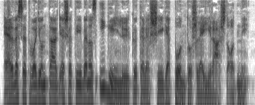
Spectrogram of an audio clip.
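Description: Man doing a calm, firm lawyer. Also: lowish voice, dry recording, natural voice. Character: calm, dry-witted male lawyer.

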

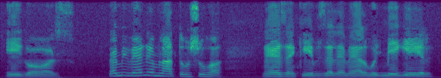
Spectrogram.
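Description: A man's voice: fairly high pitch, lively intonation, sharp tone. A man doing a rambling elderly neighbor. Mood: reminiscing. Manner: rambling, reminiscing. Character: talkative elderly male neighbor, hesitant.

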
